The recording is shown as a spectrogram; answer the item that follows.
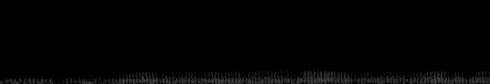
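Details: Purring from Titi, a rescued kitten, a continuous low pulsing rumble that swells slightly after the first second, with soft rustling above.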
